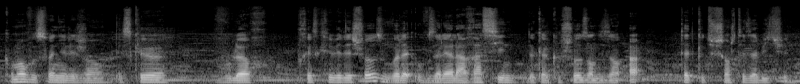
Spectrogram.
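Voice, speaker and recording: A man working as a radio reporter, asking quick, curious questions in street interviews. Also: deep voice, little pitch movement, over music. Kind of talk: vox pop interviewing.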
